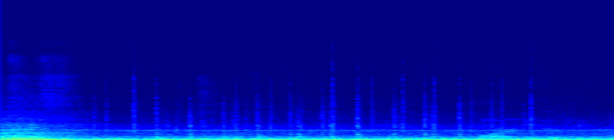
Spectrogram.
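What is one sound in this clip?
A stick scrapes and taps inside a paint can.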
